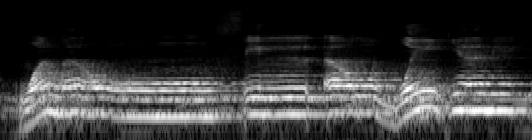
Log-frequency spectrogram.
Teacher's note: Maka ketika mengucapkan nun sukun tidak sepenuhnya nun waman, bukan, tetapi nun sukun kita samarkan pada huruf fa. Ketika proses menyamarkan nun sukun dengan huruf fa, maka diikuti dengan suara dengung. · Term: ikhfa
